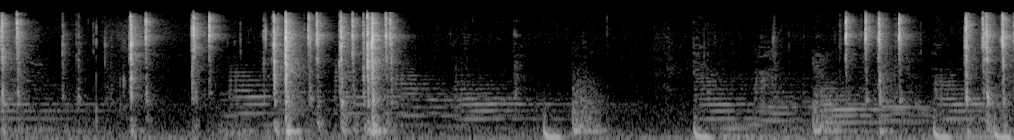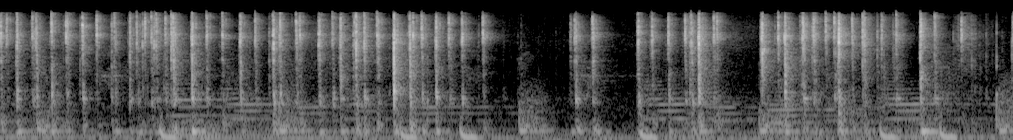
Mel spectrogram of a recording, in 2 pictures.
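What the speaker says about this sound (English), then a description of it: "I don't look at the keyboard when I type." Fast typing on a computer keyboard, a steady stream of crisp clicky keystrokes in bursts with brief pauses, close by and alone.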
